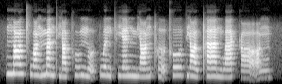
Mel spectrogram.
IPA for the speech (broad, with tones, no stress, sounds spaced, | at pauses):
n̪ ɑ˥ ʊ̯ t̪ʰ w ɑ˨ ŋ m a˥˩ n t̪ʰ j ɑ˩ ʊ̯ kʰ u˧˥ n̪ o̰˨˩ ʊ̯ k w ə˥˩ n t̪ʰ j ɛ˥ n m j ɑ˧˥ ŋ pʰ ɤ̰˨˩ kʰ o˥ ʊ̯ t̪ j ɑ˥˩ ʊ̯ pʰ ä˥ n̪ w ä˧˥ k ɑ̰˨˩˦ ŋ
